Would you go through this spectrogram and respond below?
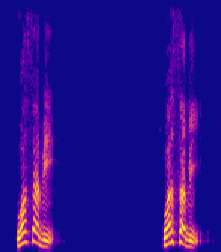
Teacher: English The Sounds may be the same but don't forget that Japanese isn't a stress-timed language like English so instead of stressing the second syllable like Wasabi make it even throughout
